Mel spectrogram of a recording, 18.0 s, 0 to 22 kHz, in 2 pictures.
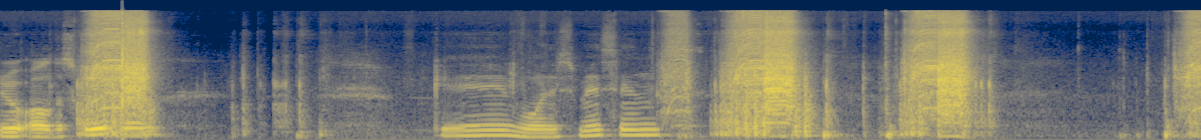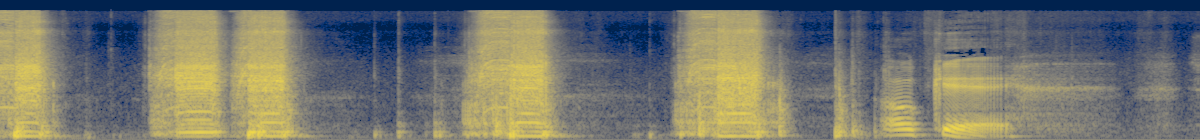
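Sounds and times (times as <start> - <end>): cordless drill driving screws: 0.6 - 1.2, 5.0 - 7.5, 8.8 - 9.5, 10.1 - 11.4, 12.5 - 13.3, 14.0 - 15.0.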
